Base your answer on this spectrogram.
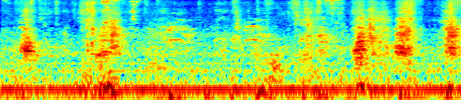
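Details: During a fight between a Great Dane and a Beagle, short gruff barks and snarls come in quick uneven bursts, roughly one every half second, with a steady low hum beneath.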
